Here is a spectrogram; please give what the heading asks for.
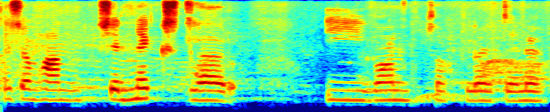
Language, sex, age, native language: Icelandic, male, 11, Icelandic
